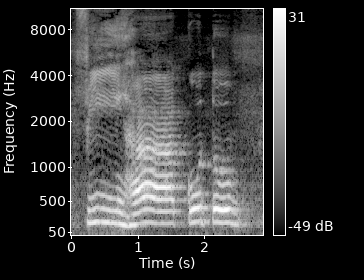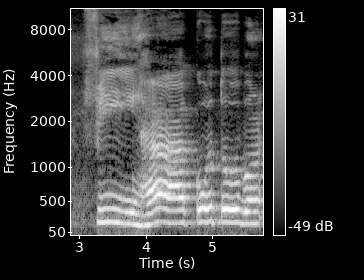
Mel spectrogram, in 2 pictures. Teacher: یا مدہ کے اندر ایک الف کے برابر تاخیر کریں گے ، اور اس کے بعد والا حرف ہا ہے، حرف ہا،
